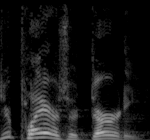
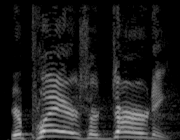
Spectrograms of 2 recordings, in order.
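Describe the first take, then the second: First: It is said firmly but not yelled. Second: It is yelled loudly and forcefully. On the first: "the truth lies somewhere in the middle" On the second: "I didn't yell it like that, but I just wanted you to"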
